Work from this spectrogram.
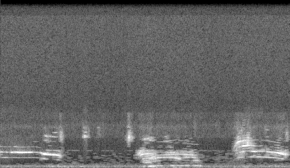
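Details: Domestic cat giving three drawn-out meows, each a clear harmonic tone that rises then falls, spaced about every one and a half seconds over a constant low hum.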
